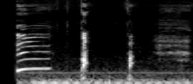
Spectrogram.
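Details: A brief high squeal followed by two sharp cough-like bursts from a man with Tourette syndrome, fitting simple involuntary vocal tics.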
